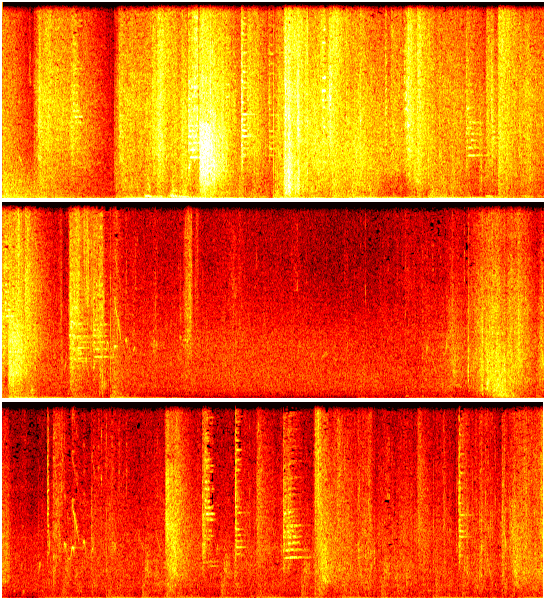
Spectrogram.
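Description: Spells burst and whoosh in a noisy video game battle.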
